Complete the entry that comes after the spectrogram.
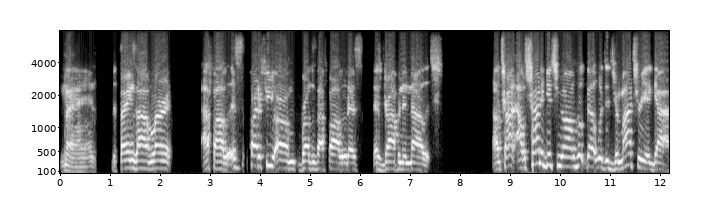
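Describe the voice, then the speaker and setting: Recorded dry and close with no echo, a man with a Baltimore accent speaks at a fairly slow pace and fairly high pitch, his loudness very even and his pitch swinging very widely. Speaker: caller. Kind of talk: casual chat.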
